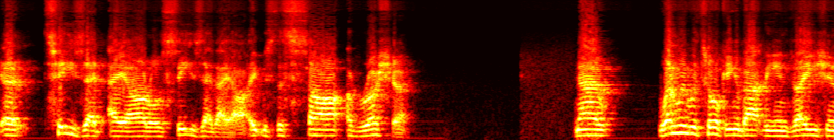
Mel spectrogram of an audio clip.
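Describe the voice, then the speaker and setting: A man co-hosting a podcast, explaining conversationally and slowing down to stress key words. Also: mid-range voice, fairly bright tone. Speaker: podcast co-host. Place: indoors on an online group call. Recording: roomy, echoing online call.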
